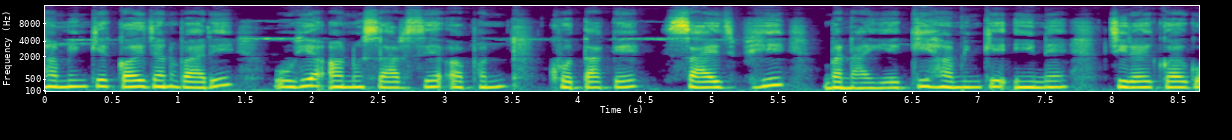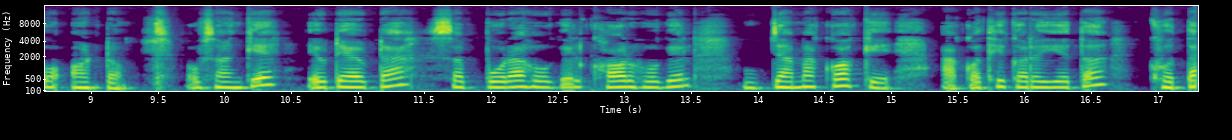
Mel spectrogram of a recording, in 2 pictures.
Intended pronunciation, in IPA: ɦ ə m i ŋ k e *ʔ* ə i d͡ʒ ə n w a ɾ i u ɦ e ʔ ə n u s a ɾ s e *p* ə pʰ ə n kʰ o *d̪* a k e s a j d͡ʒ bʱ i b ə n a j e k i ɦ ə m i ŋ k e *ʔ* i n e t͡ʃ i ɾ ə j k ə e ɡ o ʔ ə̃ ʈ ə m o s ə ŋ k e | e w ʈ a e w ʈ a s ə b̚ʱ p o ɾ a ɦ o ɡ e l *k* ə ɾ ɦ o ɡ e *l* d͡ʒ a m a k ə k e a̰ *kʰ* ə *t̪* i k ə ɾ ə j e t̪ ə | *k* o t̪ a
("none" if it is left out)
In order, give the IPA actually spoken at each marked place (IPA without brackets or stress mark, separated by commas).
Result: k, ʔ, t̪, ʔ, kʰ, l, k, t̪ʰ, kʰ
